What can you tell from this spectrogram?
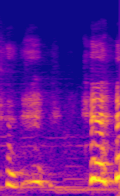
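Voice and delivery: ordinary talk, nothing marked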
